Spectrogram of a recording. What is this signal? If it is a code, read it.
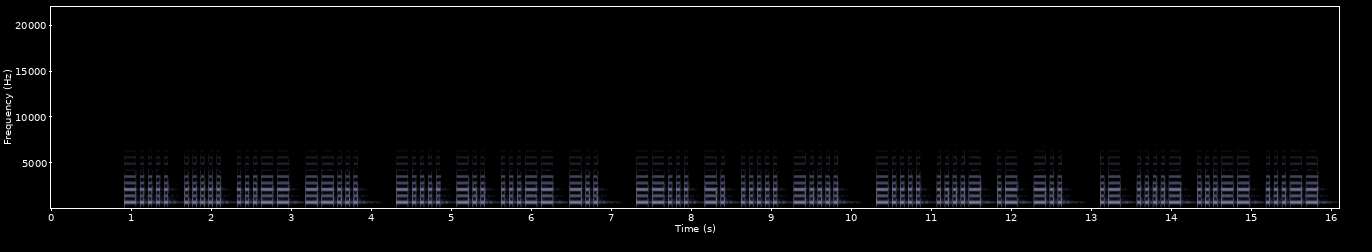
Morse code (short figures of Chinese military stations), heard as a keyed tone, machine-sent, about 24 wpm, spaced as for 21 wpm, 700 Hz. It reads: 6537 6838 7956 6418 1433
